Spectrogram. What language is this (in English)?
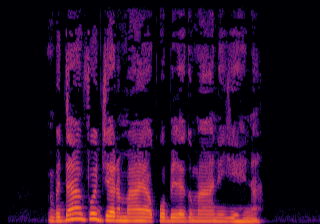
Dagbani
